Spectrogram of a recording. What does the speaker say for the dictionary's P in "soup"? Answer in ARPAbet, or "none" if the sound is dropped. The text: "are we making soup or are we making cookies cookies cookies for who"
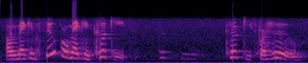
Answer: P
